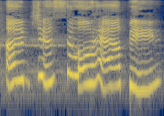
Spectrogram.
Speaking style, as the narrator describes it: she chokes out through her sobs

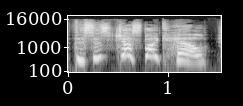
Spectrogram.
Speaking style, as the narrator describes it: she screamed

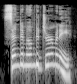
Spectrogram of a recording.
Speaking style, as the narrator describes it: shouted Shlomo

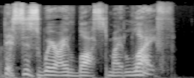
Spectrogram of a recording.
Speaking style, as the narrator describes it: she'll shout in your ear

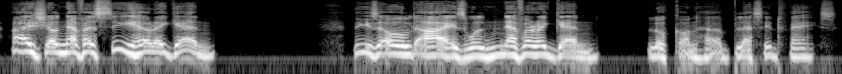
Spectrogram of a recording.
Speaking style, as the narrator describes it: The old man sobbed out

